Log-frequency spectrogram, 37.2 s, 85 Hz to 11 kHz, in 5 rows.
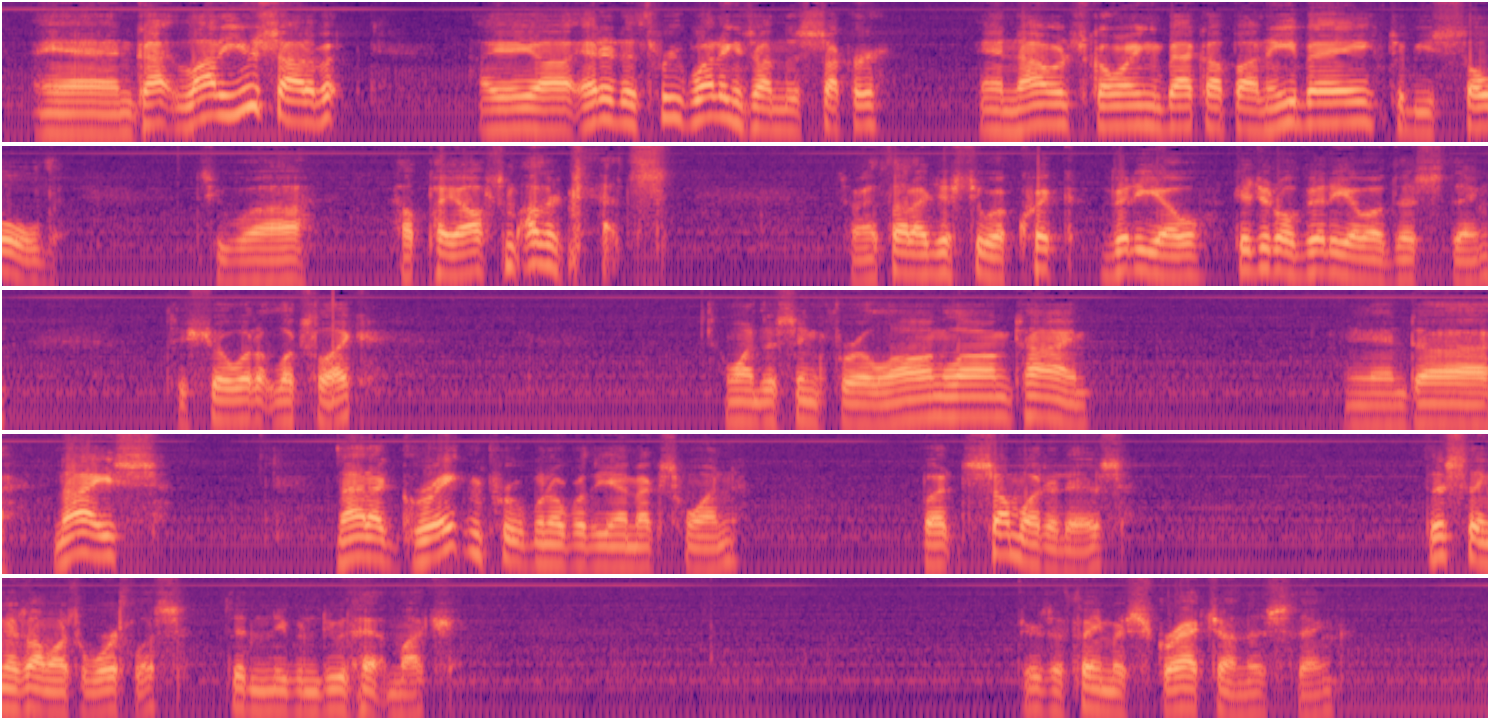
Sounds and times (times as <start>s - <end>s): Speech: 0.2s - 1.7s, 2.4s - 7.8s, 8.4s - 10.8s, 11.6s - 14.9s, 15.7s - 16.8s, 18.4s - 20.4s, 21.6s - 23.2s, 24.0s - 26.0s, 26.9s - 28.0s, 29.4s - 32.1s, 34.8s - 36.5s.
